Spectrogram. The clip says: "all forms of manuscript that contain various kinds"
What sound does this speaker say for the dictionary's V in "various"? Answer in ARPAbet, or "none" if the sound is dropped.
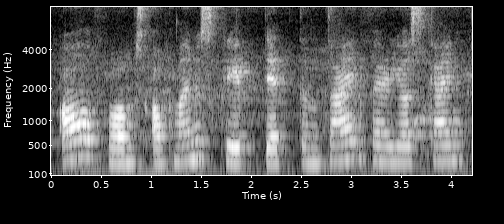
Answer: F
